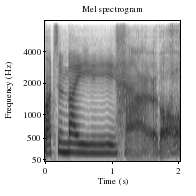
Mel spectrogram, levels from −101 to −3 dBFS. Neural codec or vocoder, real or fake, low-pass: codec, 16 kHz, 0.5 kbps, FunCodec, trained on LibriTTS, 25 frames a second; fake; 7.2 kHz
